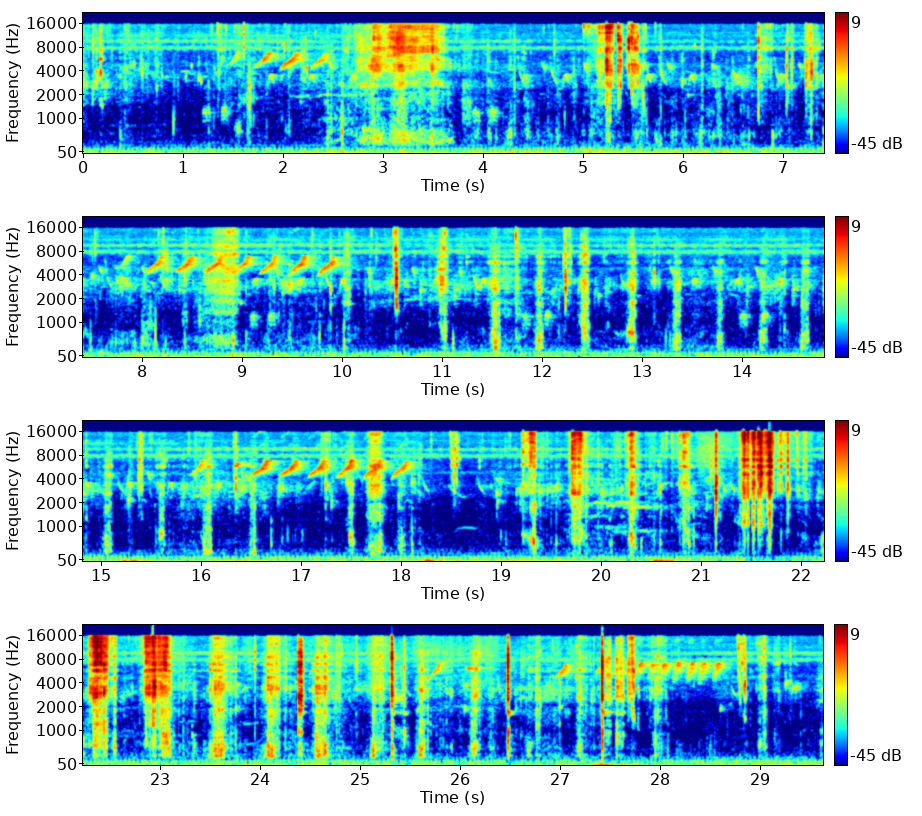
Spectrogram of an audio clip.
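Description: Close-up chewing and crunching of crisp food (raw bitter gourd and pork rinds with rice noodles), with a run of loud crunchy bites about two-thirds of the way through. A bird calls in quick high trills in the background, four times.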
